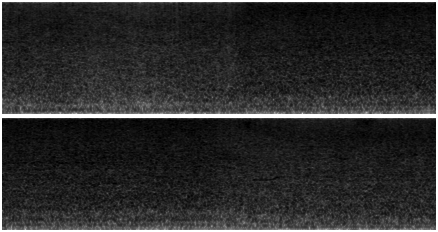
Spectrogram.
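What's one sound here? Tyres roll on the road with a rushing noise.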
